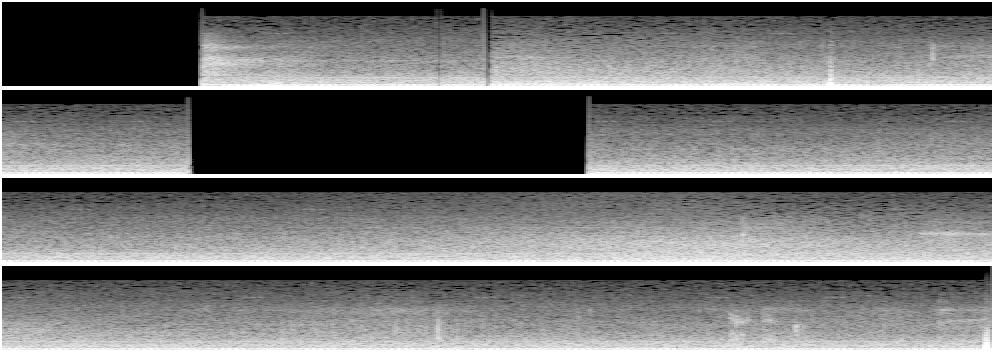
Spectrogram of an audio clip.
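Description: A car engine idles with a low, steady throb.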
